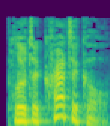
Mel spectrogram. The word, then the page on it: plutocratical: British English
